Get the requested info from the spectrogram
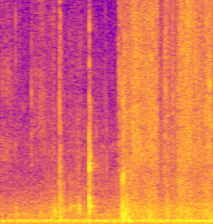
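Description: Bed linen and a plastic-backed underpad rustling as a bedridden patient is rolled onto her side, with a few light knocks early on and louder crinkling from a little past one second. A steady low hum runs underneath.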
